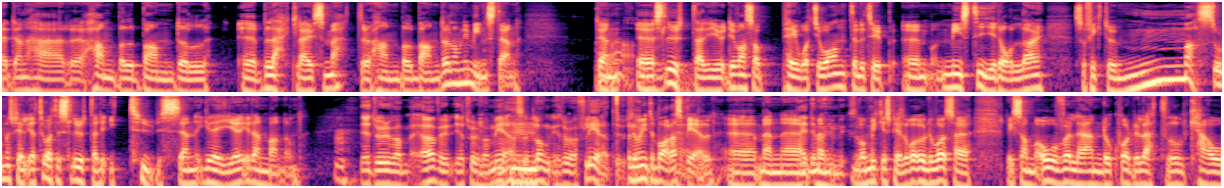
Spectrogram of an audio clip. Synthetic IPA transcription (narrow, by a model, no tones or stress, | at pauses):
d̪ɛnɦæːɾhambəlband̪əl | ʔblækːlaɪfsmæt̪ːəɾɦambəlband̪əlnɔmd̪ɪmɪnsd̪ɛ̰n | d̪̥ɛnslʉ̟ːt̪ad̪əjɵd̪ɛvaansɔpʰɛɪwɔt̪jəwɑːnt̪ɛlːəʈʰyːpmɪnst̪ʰːiːəd̪ɔlːaɾ | sɔfɪkːd̪ɵmasːʊɾmɛspeːljɑɡ̚t̪ʰɾuːɾt̪d̪ɛslʉːt̪ad̪əʔɪt̪ʰʉ̟ːsənɡɾɛjːəɾɪ̰d̪ɛnband̪ə̰n | jɑt̪ʰɾuːɖɛvaøːvəjɑt̪ʰuːɖɛvameːɾa̰sɔlɔŋj̰t̪ʰɾuːdɛvafleːɾat̪ʰʉ̰ːd̪ɛvajʏnt̪əbɑːɾasppḛːlmɛndɛd̪ɛvaɾmʏkːəspeːlɔd̪ɛvaɾsɔhæːɾ | lɪksɔmoʊvəɭænd̪ɔkʰɔɖɪlɛt̪ʰəlkʰaʊ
